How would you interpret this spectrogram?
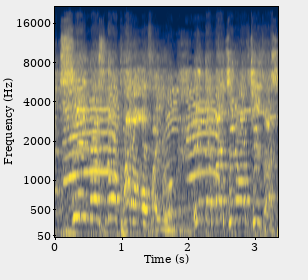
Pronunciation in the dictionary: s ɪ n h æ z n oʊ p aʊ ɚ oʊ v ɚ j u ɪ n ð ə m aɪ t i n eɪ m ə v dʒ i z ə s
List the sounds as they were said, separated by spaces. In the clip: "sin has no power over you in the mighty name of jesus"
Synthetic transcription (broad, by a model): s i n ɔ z n oʊ p aʊ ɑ oʊ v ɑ j u ɪ n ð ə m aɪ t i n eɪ ə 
